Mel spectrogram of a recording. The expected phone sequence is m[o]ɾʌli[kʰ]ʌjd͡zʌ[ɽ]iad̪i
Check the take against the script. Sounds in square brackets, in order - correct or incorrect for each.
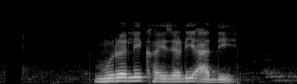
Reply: incorrect: u, correct, correct

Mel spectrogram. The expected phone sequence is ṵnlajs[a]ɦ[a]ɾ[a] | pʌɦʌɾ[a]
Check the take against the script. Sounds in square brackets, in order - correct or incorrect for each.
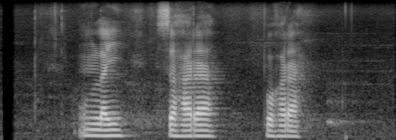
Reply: incorrect: ʌ, correct, correct, correct

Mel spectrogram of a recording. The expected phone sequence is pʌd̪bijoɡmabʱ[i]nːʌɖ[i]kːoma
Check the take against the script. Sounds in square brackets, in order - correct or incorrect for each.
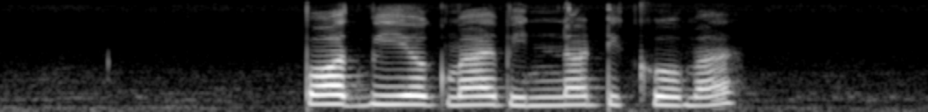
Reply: correct, correct

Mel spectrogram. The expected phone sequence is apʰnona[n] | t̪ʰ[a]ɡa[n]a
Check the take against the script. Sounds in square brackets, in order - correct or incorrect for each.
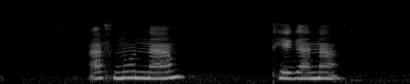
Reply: incorrect: m, incorrect: e, correct

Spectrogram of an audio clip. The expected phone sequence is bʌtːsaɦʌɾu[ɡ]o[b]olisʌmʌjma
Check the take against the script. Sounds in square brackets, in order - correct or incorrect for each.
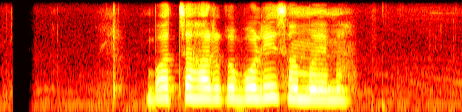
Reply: incorrect: k, correct

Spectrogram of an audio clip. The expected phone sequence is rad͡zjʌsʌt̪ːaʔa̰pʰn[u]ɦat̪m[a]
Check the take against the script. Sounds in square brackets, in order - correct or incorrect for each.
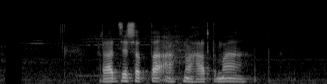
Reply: incorrect: o, correct

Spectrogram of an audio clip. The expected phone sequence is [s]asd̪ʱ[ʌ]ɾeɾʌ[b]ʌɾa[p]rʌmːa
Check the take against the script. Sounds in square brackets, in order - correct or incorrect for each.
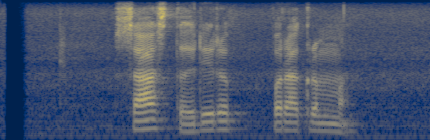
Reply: correct, correct, incorrect: p, incorrect: k

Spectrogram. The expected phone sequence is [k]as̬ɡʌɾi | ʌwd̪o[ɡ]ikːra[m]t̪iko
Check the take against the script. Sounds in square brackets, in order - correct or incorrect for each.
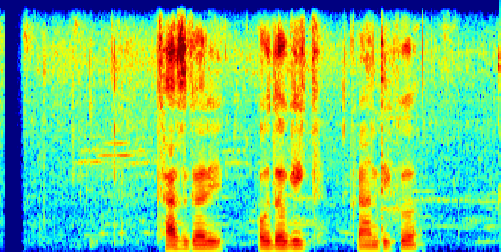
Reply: incorrect: kʰ, correct, incorrect: n

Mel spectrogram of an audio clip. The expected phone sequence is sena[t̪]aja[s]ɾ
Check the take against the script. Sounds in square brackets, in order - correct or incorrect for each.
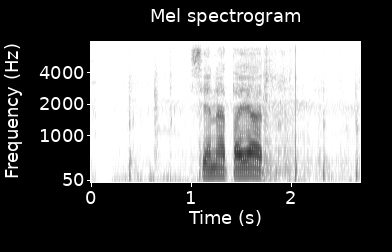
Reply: correct, incorrect: none

